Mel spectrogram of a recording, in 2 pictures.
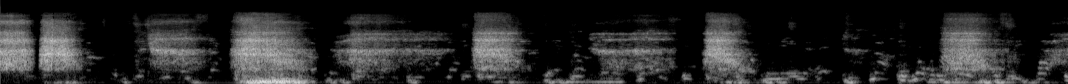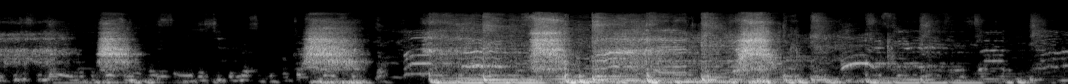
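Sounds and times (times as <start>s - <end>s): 
deep guided breathing inhales and exhales: 0.0s - 7.7s, 9.4s - 12.3s, 13.7s - 19.3s.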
